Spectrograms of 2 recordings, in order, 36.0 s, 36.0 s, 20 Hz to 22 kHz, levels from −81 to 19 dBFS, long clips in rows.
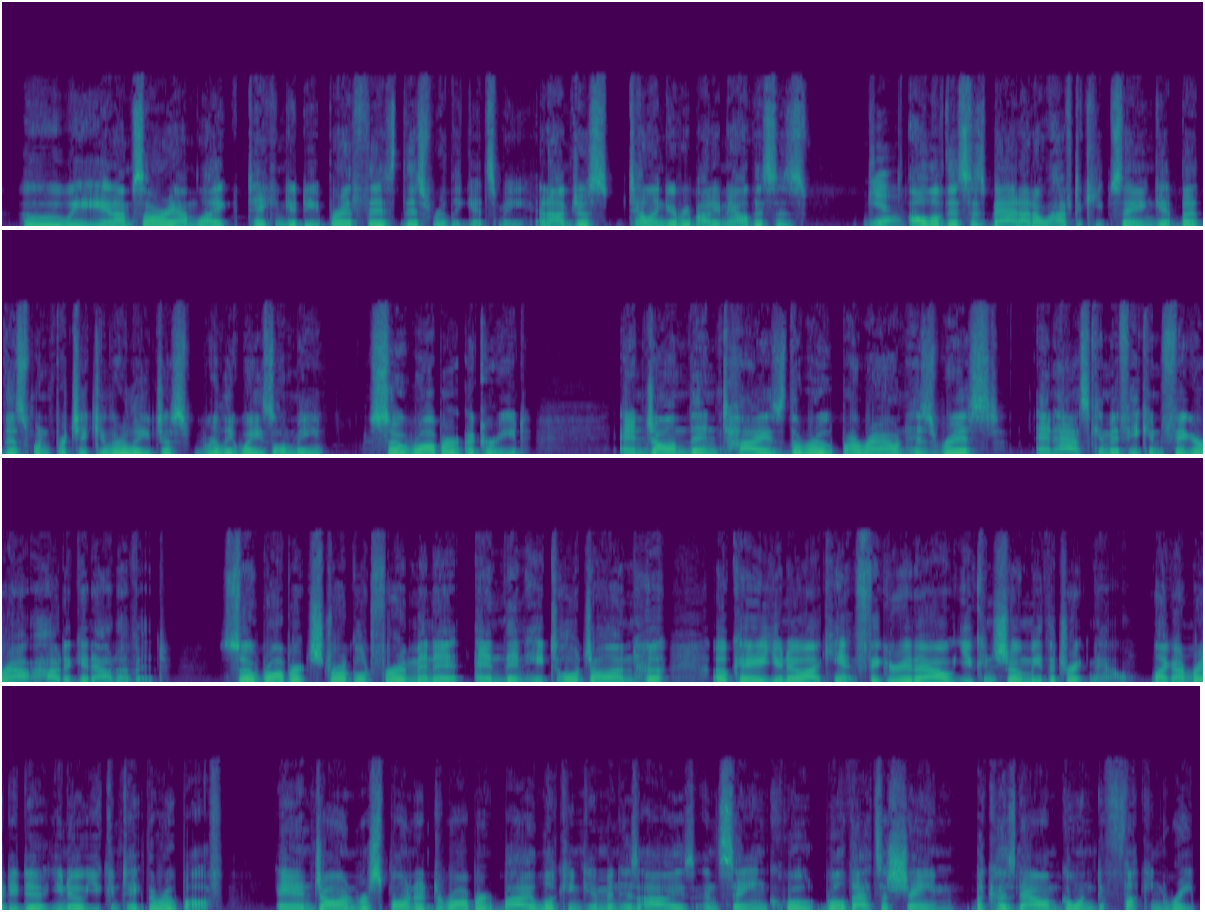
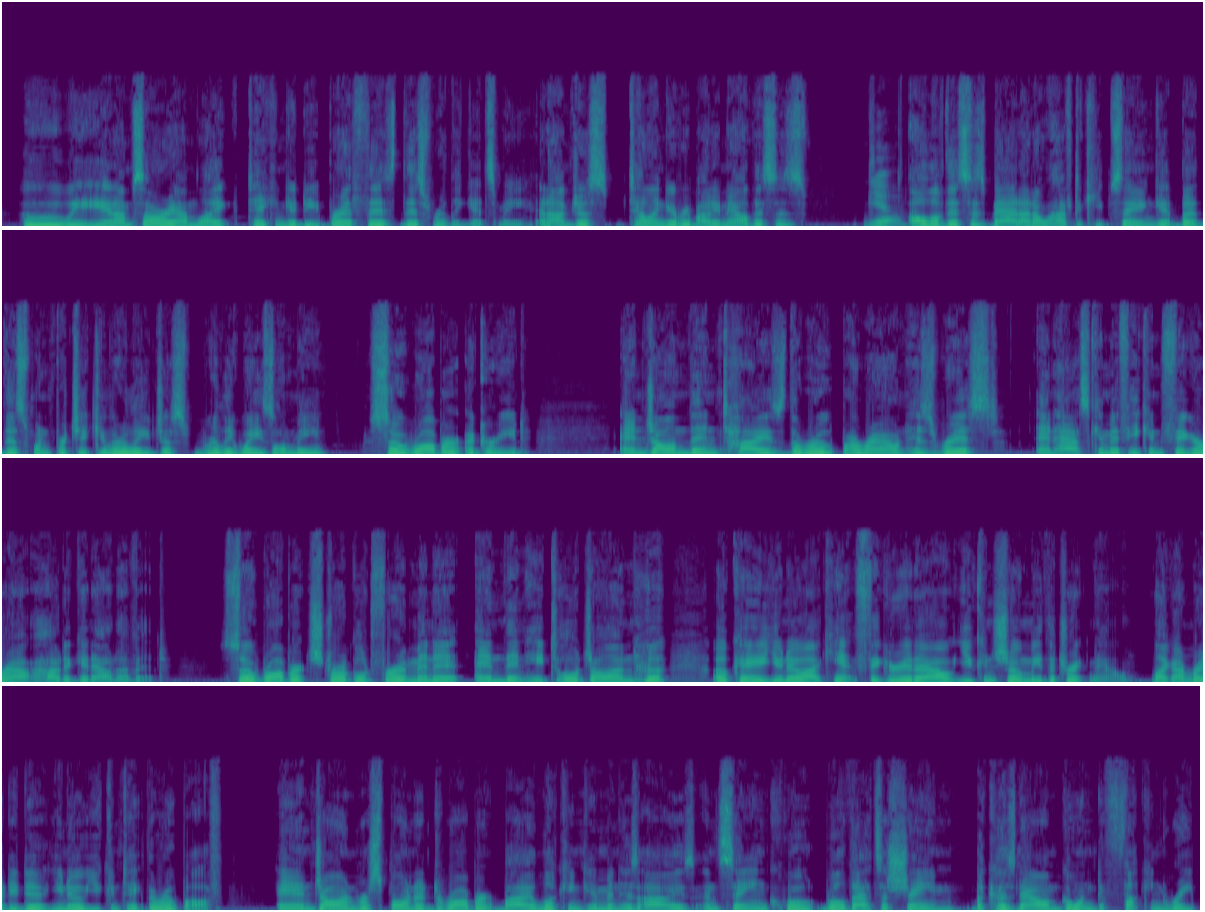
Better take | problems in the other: second | thin; somewhat; fading below 400 Hz

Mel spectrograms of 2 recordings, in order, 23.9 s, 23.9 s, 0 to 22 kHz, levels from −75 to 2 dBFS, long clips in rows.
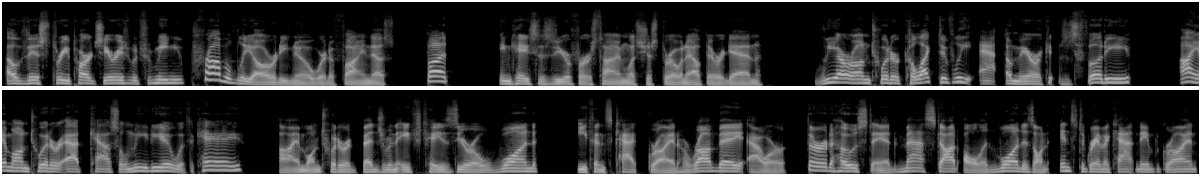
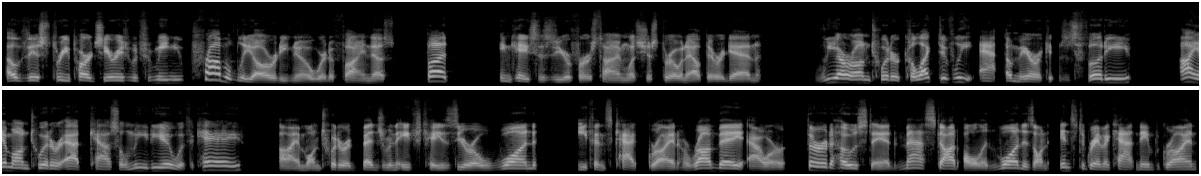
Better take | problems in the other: first | thin; very; fading below 400 Hz

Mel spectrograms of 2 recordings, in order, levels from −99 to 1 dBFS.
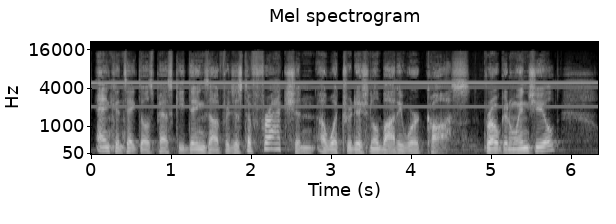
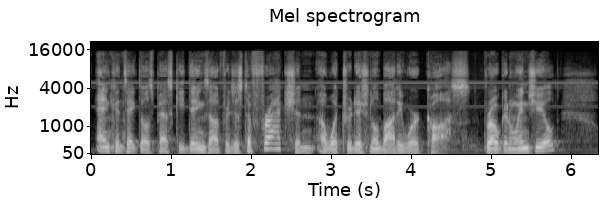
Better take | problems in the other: second | high-pitched whine; loud; throughout; 5 kHz, 8 dB below the speech; faint in the second

